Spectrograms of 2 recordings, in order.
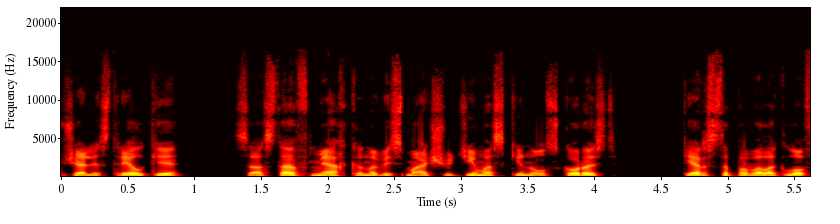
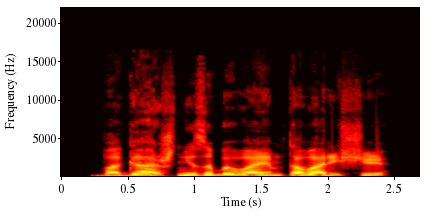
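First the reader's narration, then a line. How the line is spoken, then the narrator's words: Hoarse wheeze. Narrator (Russian): прохрипел Игорь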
